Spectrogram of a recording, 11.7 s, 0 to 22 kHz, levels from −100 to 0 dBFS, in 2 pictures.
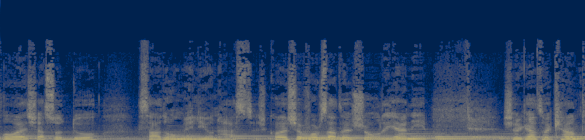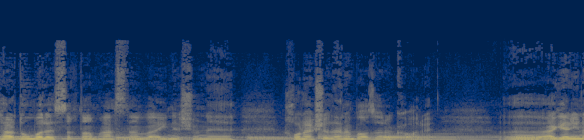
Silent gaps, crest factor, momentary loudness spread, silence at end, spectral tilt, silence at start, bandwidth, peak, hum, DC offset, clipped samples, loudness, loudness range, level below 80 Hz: none; 18 dB; 12 LU; 0 s; -6 dB/octave; 0 s; 16 kHz; -16 dBFS; none; under 0.1%; under 0.1%; -35 LUFS; 3 LU; -52 dBFS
